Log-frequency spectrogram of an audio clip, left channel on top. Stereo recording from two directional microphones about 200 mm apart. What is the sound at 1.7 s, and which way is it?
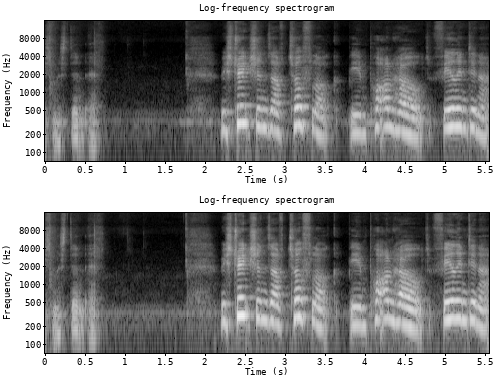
Speech, 45° right (ahead or behind).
